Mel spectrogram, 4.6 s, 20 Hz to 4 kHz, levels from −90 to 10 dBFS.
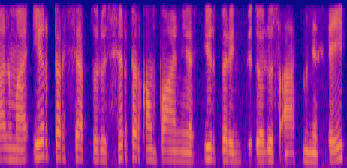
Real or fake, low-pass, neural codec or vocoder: real; 3.6 kHz; none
